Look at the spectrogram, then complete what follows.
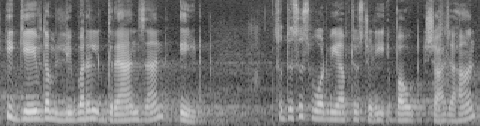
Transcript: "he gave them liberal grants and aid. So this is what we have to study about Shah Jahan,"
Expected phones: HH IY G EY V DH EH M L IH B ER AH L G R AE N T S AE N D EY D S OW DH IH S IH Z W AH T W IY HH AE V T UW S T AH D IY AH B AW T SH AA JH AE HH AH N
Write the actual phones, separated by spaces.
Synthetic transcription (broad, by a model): HH IY G EY V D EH M L IH B ER AH L G R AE N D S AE N D EY D S OW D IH S IH Z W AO T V IY HH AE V T UW S T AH D IY AH B AW T SH AA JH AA HH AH N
